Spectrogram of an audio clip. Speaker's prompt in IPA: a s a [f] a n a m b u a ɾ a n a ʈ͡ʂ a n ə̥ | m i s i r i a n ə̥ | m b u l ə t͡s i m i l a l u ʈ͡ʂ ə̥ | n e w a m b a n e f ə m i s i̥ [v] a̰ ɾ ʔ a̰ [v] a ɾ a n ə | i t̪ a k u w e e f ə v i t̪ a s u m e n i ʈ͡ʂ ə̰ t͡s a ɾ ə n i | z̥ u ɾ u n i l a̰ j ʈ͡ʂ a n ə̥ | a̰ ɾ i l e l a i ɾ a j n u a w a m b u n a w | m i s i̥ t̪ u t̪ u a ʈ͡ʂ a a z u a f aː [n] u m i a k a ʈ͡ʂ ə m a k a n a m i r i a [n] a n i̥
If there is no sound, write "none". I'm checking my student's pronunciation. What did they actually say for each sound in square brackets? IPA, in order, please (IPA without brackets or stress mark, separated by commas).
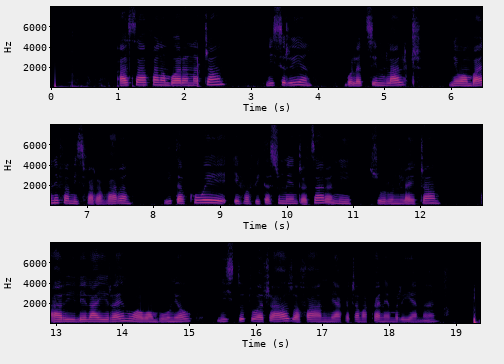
f, v, v, n, n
